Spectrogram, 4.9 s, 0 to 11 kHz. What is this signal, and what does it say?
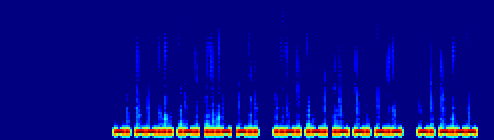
Morse code, heard as a keyed tone, about 42 wpm, 700 Hz. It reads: N7RVD FRANK NY
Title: K1USN SST QSO Practice - 45wpm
